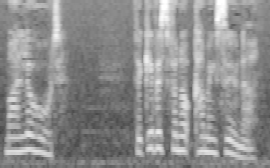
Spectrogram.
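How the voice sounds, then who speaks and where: An actress playing a pragmatic Imperial military officer in a space opera game, businesslike and dry. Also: female voice, medium pitch, expressive, normal speed, mellow, slightly rough. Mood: respectful, businesslike. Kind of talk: video game cutscene acting.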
